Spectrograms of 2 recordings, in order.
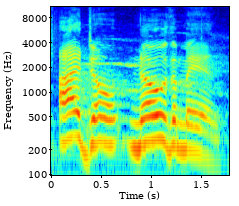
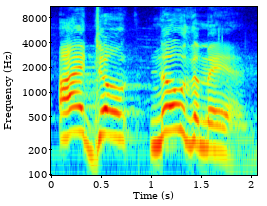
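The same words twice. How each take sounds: First: Each word weighed, slow and louder; slow emphatic denial. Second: Louder, slow, swearing it; sworn denial. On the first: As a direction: deny him slowly with an oath. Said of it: "with an oath". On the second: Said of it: "he swore to them". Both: A narrator's reading.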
